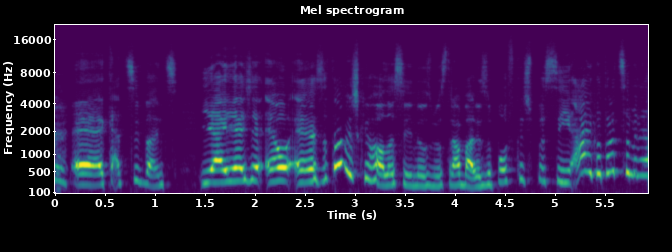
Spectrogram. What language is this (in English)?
Portuguese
